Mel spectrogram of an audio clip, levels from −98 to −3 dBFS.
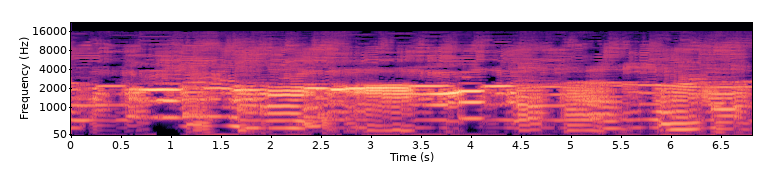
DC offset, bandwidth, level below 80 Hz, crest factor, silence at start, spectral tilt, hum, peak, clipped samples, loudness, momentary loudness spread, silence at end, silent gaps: under 0.1%; 16 kHz; -66 dBFS; 12 dB; 0 s; -1.5 dB/octave; none; -4 dBFS; under 0.1%; -15 LUFS; 11 LU; 0 s; none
